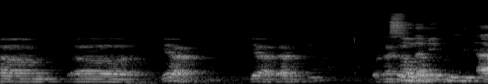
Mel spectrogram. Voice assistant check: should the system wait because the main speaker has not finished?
No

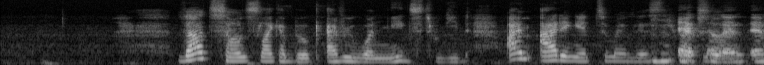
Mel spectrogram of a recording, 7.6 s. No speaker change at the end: No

